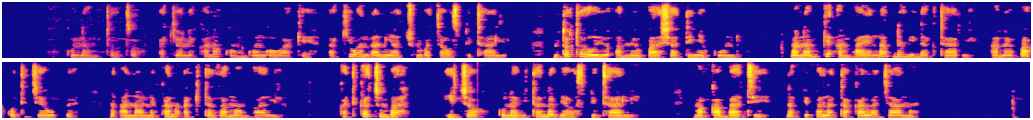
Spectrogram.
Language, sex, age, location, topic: Swahili, male, 25-35, Kisii, health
